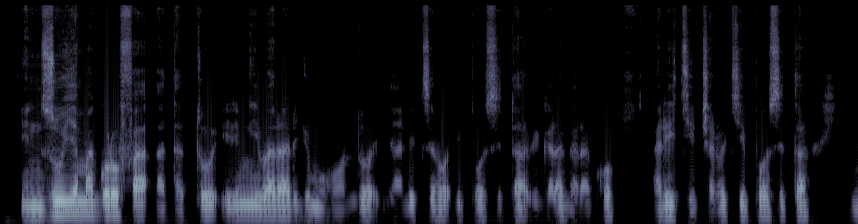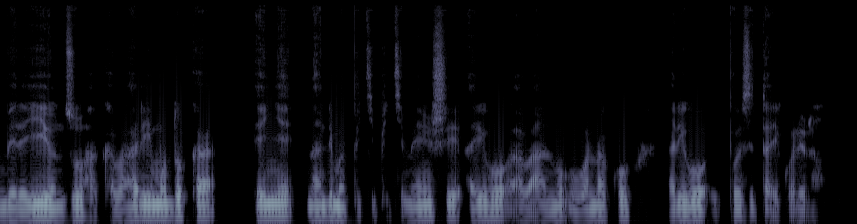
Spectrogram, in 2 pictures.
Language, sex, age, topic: Kinyarwanda, male, 25-35, finance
